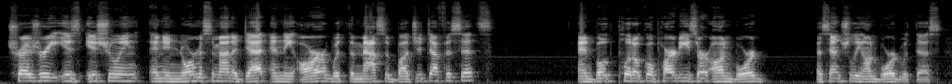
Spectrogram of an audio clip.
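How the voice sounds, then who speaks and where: A man's voice: mid-range voice, fairly even intonation, brisk, pushed and bright. A man giving solo commentary, reading from a report and breaking off into sarcastic rants. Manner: sarcastic, ranting asides. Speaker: finance commentator.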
